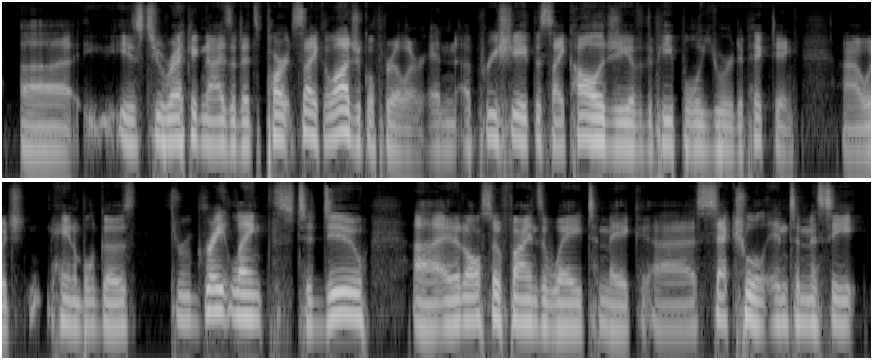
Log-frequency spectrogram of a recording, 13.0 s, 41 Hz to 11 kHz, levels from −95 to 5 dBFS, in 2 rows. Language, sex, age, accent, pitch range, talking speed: English, male, 20-39, American, 115-150 Hz, 185 wpm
